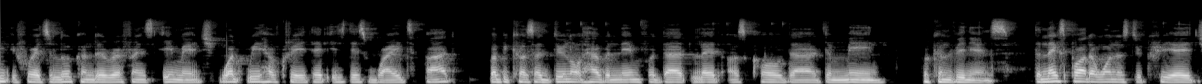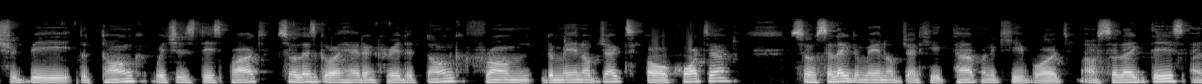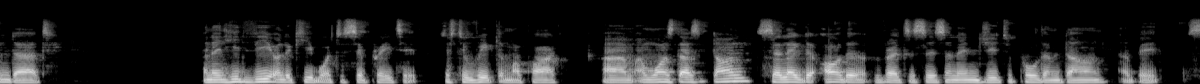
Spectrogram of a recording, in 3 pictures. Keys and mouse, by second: 5.7 click, 5.8 middle click, 5.9-7.3 drag, 7.3 middle click, 7.7 click, 7.8-8.2 middle drag, 8.2-11.8 drag, 11.8-12.6 middle drag, 12.6 click, 12.8-14.8 middle drag, 14.8 click, 15.0-15.8 middle drag, 15.8 click, 16.0-19.3 middle drag, 20.3 Tab, 22.7 g, 24.0-26.6 shift+middle drag, 26.6 v, 28.5 typing, 32.4 shift+click, 33.8 g, 35.8 click.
